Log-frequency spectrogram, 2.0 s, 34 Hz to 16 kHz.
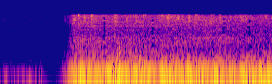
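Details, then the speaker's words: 1972 Chevy V8 on a freezing day (under about 20°F), before a planned partial engine rebuild. Loud, lumpy idle with a light ticking under the rumble: a noisy lifter. "You can definitely hear that lifter."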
